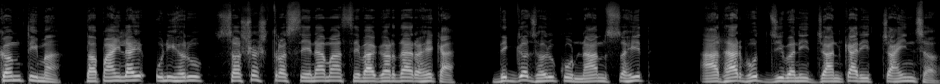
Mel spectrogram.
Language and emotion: Nepali, neutral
